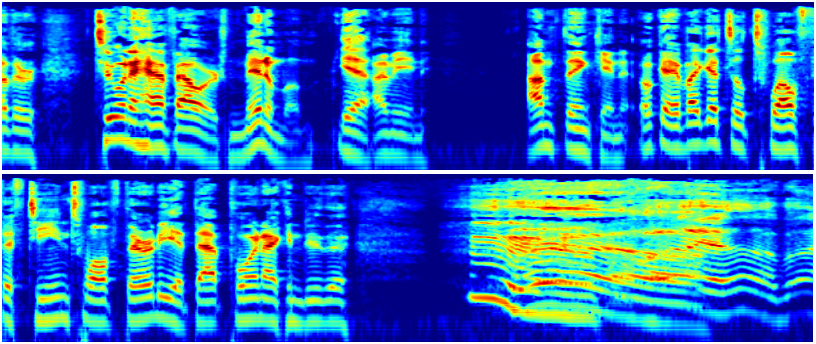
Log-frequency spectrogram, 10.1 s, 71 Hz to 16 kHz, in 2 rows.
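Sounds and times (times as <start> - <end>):
speech: 0.0 - 10.1
exaggerated yawn: 7.9 - 10.1.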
